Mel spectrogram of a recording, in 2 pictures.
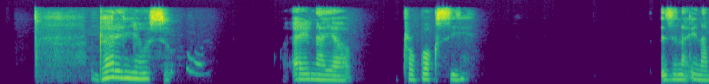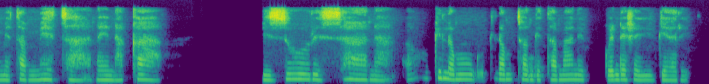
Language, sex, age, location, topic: Swahili, female, 25-35, Wajir, finance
